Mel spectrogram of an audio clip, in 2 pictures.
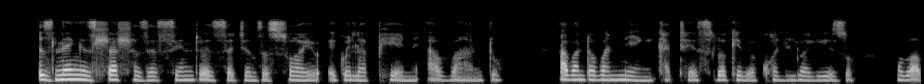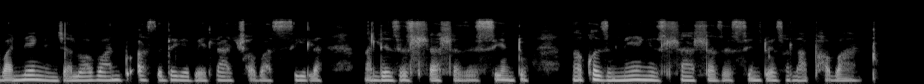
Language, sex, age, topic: North Ndebele, female, 25-35, health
